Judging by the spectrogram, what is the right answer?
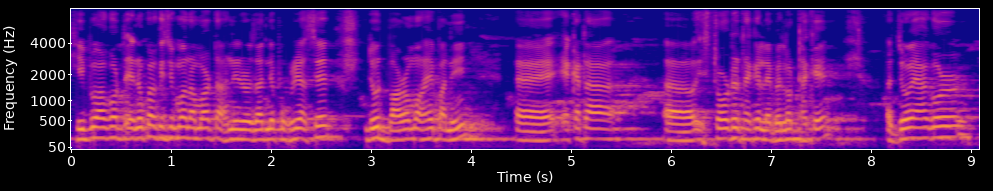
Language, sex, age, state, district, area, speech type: Assamese, male, 60+, Assam, Charaideo, urban, spontaneous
